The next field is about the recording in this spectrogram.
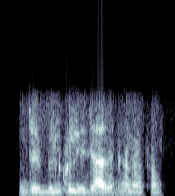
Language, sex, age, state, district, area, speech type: Urdu, male, 18-30, Telangana, Hyderabad, urban, conversation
